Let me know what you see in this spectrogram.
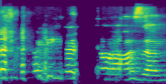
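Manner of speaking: giggly, amused, laughing delivery. Reacting to another speaker's answer about a name, laughing while talking. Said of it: "I'm still laughing".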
